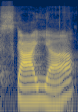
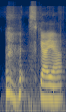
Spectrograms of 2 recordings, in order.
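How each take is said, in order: First: The name is said with relaxed English vowels. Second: The name is said with French vowels. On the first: "in English you'd say more like Skya, like the ahs are more relaxed" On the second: "It's just Skya"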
